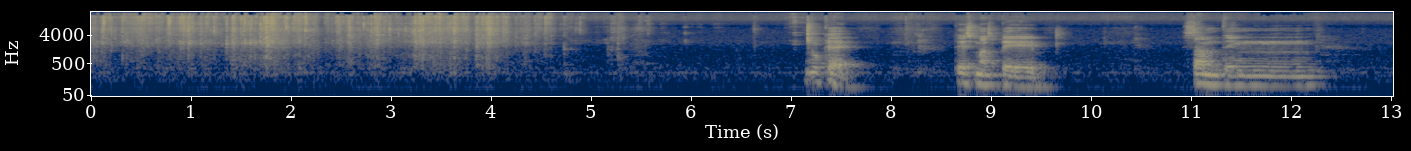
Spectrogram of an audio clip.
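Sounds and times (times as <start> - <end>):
packaging crinkling: 0.0 - 5.6.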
